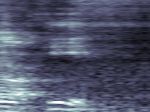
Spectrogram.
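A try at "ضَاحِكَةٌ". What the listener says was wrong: Do panjang.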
